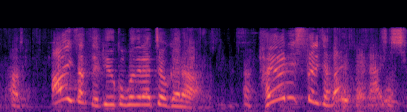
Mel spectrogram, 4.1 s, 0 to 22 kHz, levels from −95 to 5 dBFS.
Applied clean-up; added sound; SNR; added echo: neural separator model SepFormer DNS4.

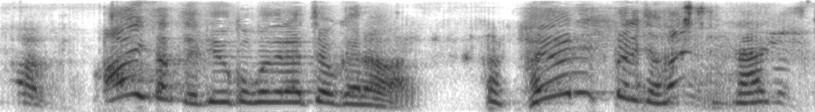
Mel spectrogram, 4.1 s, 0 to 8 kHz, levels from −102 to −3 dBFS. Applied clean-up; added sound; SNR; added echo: neural mask model Resemble Enhance denoiser.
